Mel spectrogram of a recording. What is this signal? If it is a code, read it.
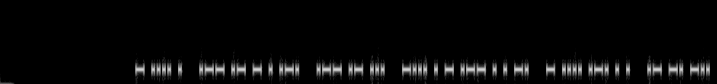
Morse code, heard as a keyed tone, about 46 wpm, 700 Hz. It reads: THE WATER WAS BETWEEN THREE AND
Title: Sentences from Top 1000 Words - Review Part 3 - 45wpm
